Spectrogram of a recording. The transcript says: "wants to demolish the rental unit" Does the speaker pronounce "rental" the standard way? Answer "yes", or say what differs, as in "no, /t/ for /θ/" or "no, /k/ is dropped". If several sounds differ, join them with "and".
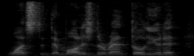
yes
